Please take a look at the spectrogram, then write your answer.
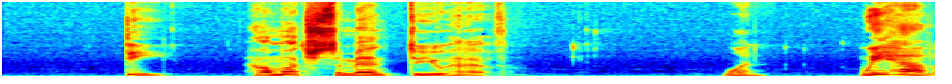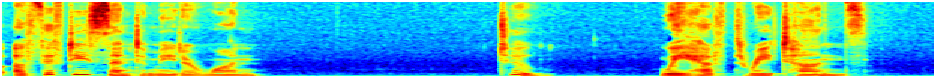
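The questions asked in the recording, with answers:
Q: How much cement do you have?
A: 2: We have 3 tons.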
